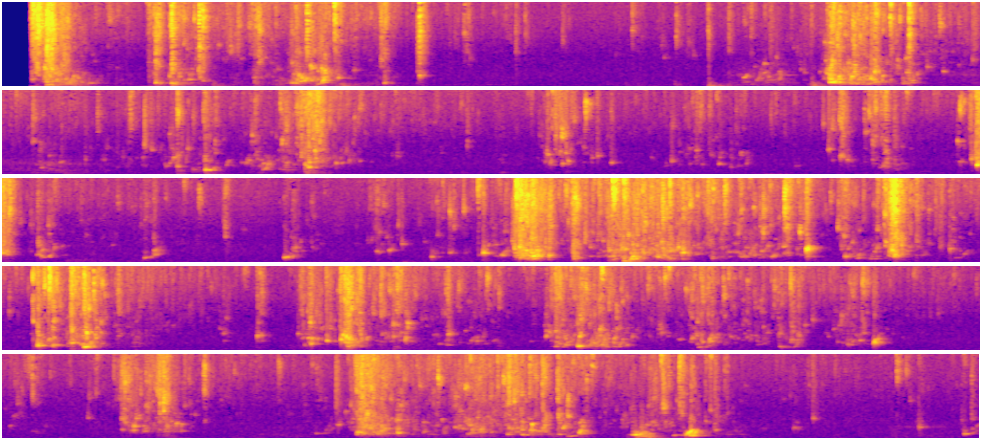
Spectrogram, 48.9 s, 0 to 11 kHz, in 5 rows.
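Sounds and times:
person having a bath in water: 0:00.3 - 0:05.1, 0:07.0 - 0:13.4, 0:24.0 - 0:30.9, 0:32.3 - 0:38.2, 0:42.2 - 0:47.2.

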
